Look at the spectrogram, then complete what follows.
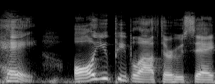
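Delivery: plain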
